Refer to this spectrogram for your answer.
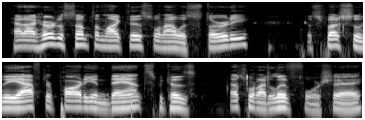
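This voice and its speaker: Speaking in a plain, everyday voice, a man keeps a medium pitch, ordinary pitch variation and a moderate pace, with a dry, close sound and no echo. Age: 60s. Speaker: radio host. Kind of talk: casual chat.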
